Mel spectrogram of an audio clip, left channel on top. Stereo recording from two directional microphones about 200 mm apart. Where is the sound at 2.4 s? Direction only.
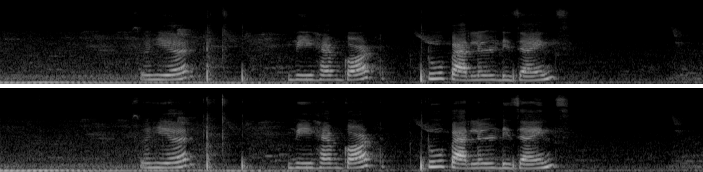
20° left (ahead or behind).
